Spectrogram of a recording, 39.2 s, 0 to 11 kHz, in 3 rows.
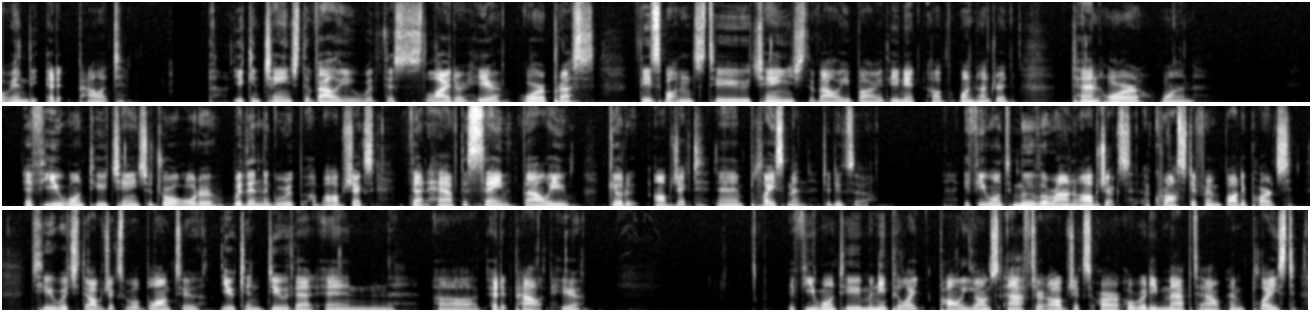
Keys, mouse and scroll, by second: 0.3 click, 11.3 click, 16.1 click, 17.6 click, 18.3 click, 19.2 click, 24.4 click, 29.5 click, 32.9-34.3 scroll up 1, 34.3 click, 39.1 click.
